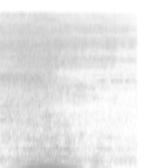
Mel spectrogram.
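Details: Toyota Innova after replacing the faulty three-socket injector driver (EDU) that caused idle vibration and check light: quick clean rev rises and falls smoothly, no shake or stumble; no DTCs, fixed.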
